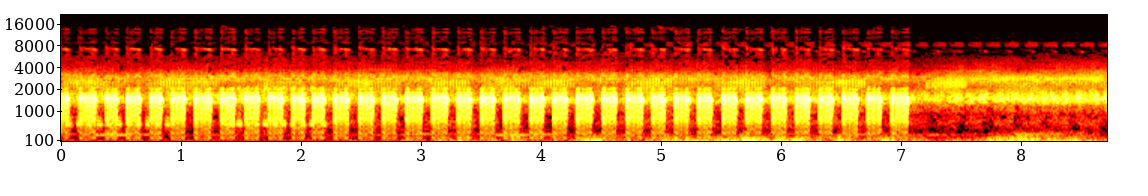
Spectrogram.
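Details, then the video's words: After heavy night rain, kodok bangkong frogs call: a strong, rapid series of knocking pulses, two to three per second, for seven seconds over a dense chorus with low thumps, then only the background chorus continues. "suara kodok bangkong pada gacor setelah hujan lebat malam hari"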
